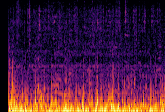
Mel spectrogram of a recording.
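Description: Vehicle driving noise: a loud, steady low rumble from the car pacing alongside a trotting horse.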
